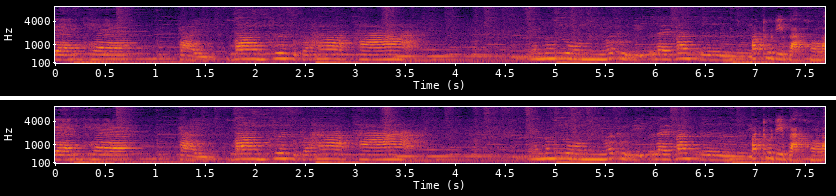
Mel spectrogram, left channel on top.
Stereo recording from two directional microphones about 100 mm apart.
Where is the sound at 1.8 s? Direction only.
Centre (ahead or behind).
